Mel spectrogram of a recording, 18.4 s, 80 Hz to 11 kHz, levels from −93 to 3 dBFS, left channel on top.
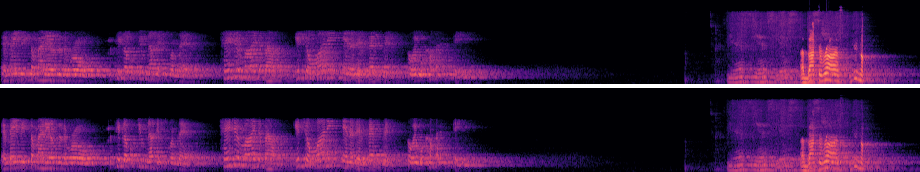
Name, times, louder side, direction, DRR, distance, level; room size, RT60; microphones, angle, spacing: voice 1, 0.0-1.8 2.1-3.8 4.4-7.8 8.1-9.4, right 1 dB, 70° right, 2 dB, 1.4 m, -37 dB
voice 2, 14.5-16.9, left 1 dB, 15° left, 2 dB, 1.3 m, -42 dB
voice 3, 16.0-17.3, left 7 dB, 70° left, 15 dB, 0.4 m, -25 dB
19.0 x 8.4 x 4.4 m, 2.3 s
head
